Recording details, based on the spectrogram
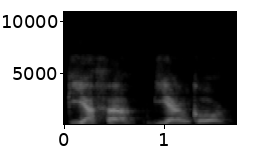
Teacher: yo hablo el Oriental y hay una palatización de la l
